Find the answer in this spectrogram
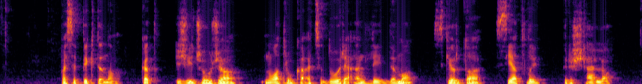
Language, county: Lithuanian, Kaunas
